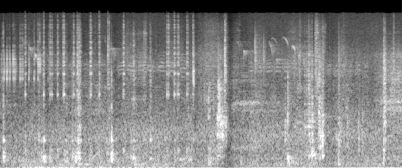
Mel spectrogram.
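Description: Plastic wiring connector being worked loose and pulled off a vehicle's ignition module: a run of small clicks and rattles, with one sharper click about three seconds in.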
